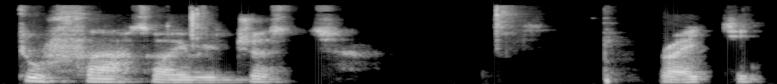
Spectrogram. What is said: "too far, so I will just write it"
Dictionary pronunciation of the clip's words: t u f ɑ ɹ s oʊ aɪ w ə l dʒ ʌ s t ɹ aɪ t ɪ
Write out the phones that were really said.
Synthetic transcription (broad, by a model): t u f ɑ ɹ s oʊ aɪ w ə l dʒ ʌ s t ɹ aɪ t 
